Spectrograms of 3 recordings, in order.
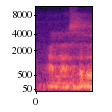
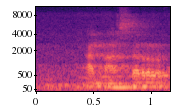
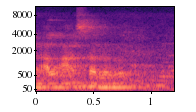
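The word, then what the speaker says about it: النصر: An-Nasr itu bacanya gimana? An-Nasr, bukan Al-Asr.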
